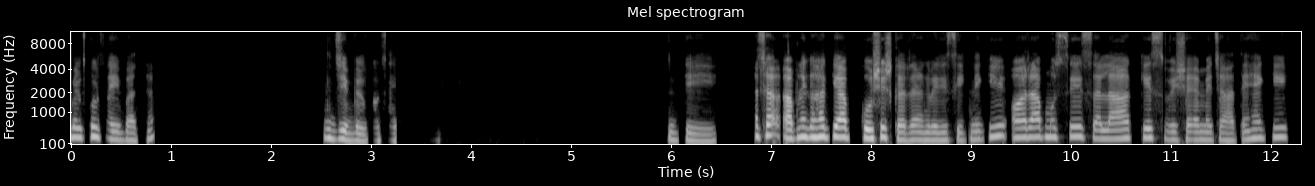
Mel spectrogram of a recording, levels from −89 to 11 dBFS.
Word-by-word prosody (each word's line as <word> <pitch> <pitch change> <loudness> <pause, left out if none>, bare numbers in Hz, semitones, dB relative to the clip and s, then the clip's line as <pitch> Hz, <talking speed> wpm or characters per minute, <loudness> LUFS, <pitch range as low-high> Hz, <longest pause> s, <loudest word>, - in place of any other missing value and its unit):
बिल्कुल 235 +1 +2
सही 195 -5 -4
बात 170 -1 -4
है। - - -5 1.7
जी, 200 -2 +2
बिल्कुल 160 0 -5
सही। 165 0 -14 2.7
जी। 155 -3 -6 0.4
अच्छा, 280 +3 +4
आपने 225 +3 +6
कहा 235 +1 +7
कि 245 +2 +4
आप 235 -2 +7
कोशिश 220 +1 +6
कर 180 -3 -1
रहे 180 - -3
हैं 180 - -4
अंग्रेज़ी 175 0 -3
सीखने 180 +2 -8
की 250 +6 -1
और 230 +1 +2
आप 240 0 +2
मुझसे 240 +1 -1
सलाह 205 -1 -1
किस 225 -2 -1
विषय 180 0 -5
में 180 0 -5
चाहते 170 0 -7
हैं 215 +3 -2
कि 235 +2 -4
205 Hz, 145 wpm, -23 LUFS, 175-235 Hz, 2.7 s, कहा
